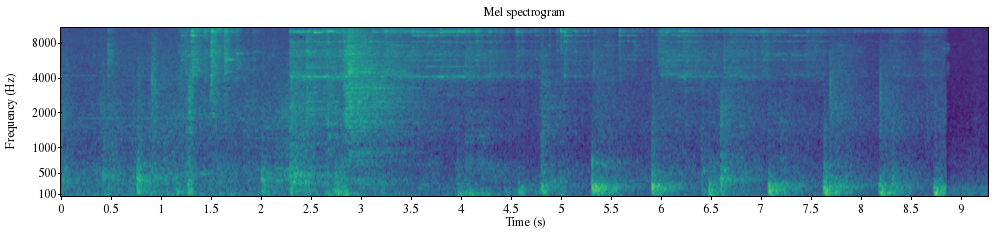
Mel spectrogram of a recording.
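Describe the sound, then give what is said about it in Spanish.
Prison cell door shutting, then footsteps walking away down a corridor: clattering and thudding noise at first, followed by many evenly spaced, sharp steps in a steady rhythm. “Más tarde, Brenda cierra la puerta de la celda y se aleja caminando por el pasillo.”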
